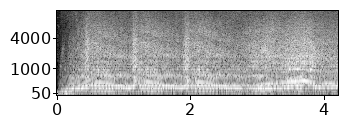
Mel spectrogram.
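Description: Car engine accelerating hard, its pitch climbing and dropping back at each gear change, about three times.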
